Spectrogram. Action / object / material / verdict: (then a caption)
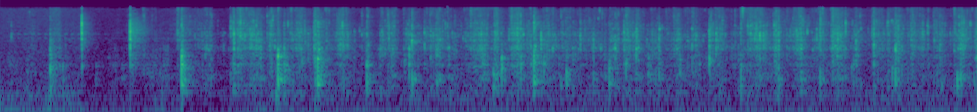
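scrape / thin plastic water bottle / plastic / none. A clear plastic water bottle with a blue label, hollow and mostly empty with possibly a little water left at the start, is held in one hand and squeezed and crinkled with the fingers. A few sharp, isolated crackling snaps come first, then from about two seconds in the bright crinkling turns dense and continuous until the end.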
